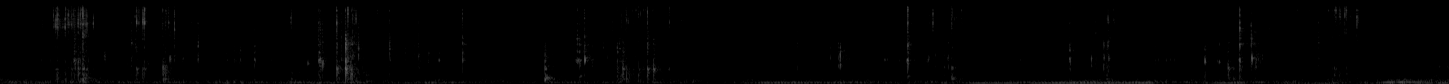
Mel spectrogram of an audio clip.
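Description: A metal blade carves chunks off a solid red bar of soap with glitter on the outside and a white inside, held in the palm. Quiet, irregular bright scraping and crumbly crunching bursts follow one another throughout, with a soft low rumble between them.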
